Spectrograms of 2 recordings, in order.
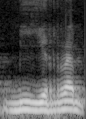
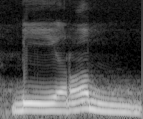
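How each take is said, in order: First: The r is said thin with a bright a. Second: The r is said thick with a dark o. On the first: The speaker calls it wrong. "Jangan bira, rab, birab ... Keliru sekali" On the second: The speaker calls it right. "Huruf dibaca tebal ... Ro gitu ya"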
